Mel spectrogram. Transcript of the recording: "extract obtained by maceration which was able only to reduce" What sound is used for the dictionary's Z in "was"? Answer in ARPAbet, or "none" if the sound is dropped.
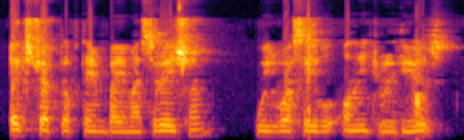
S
